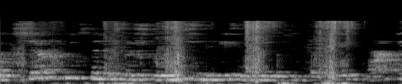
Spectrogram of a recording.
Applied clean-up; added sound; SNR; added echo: classical method WPE with log-MMSE.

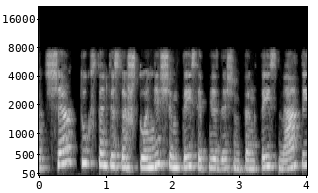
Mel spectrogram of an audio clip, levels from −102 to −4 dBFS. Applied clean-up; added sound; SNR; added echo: none; none; none; none.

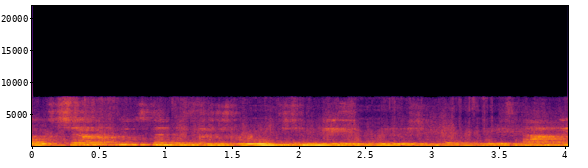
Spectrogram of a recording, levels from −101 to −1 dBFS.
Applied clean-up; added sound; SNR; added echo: neural separator model SepFormer DNS4.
